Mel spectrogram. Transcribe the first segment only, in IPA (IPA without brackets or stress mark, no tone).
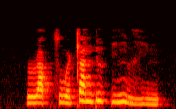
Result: ɹ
